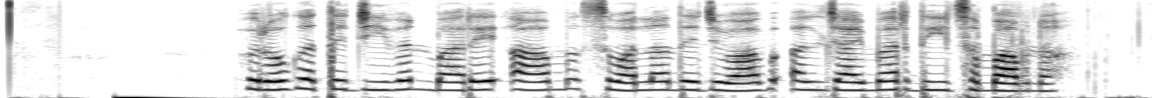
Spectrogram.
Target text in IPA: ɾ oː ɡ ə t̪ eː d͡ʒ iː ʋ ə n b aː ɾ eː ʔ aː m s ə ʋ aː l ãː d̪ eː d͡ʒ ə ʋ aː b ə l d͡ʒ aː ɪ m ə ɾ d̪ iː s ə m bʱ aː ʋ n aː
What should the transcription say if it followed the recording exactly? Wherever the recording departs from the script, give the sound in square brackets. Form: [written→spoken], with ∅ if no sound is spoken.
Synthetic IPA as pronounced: ɾ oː ɡ ə t̪ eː d͡ʒ iː ʋ ə n b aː ɾ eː ʔ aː m s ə ʋ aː l ãː d̪ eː d͡ʒ ə ʋ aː b ə l d͡ʒ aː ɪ m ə ɾ d̪ iː s ə m bʱ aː ʋ n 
